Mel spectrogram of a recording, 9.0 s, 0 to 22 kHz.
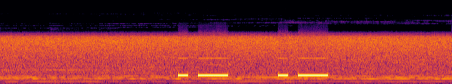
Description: Telephone call progress tone (pulsed, as in Italy), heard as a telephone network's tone, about 420 Hz. Dial tone.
